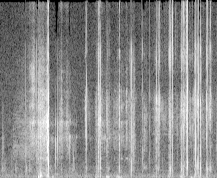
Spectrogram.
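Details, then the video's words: ZZ, a pet rabbit of mixed lionhead and Dutch breed, munching broccoli indoors; loud, close crisp crunches and tearing bites come in rapid irregular bursts, several per second, with short pauses between mouthfuls. "BROCCOLIS and RABBIT / ASMR / MUKBANG / Eating Sounds"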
